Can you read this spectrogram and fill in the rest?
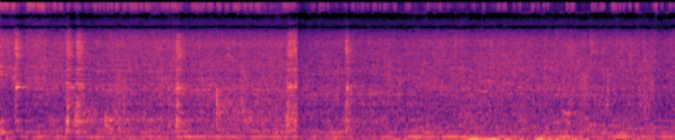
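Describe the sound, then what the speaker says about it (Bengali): Chopped gourd (lau) and spices are stirred in a hot frying pan, a loud sizzle broken by several sharp scrapes and clatters of the spatula at irregular intervals. "সবজিগুলো মশলার সাথে এভাবে নাইড়ে চেড়ে দিচ্ছি যেন সবজির সাথে মশলাগুলো ভালো করে মিলে থাকে"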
